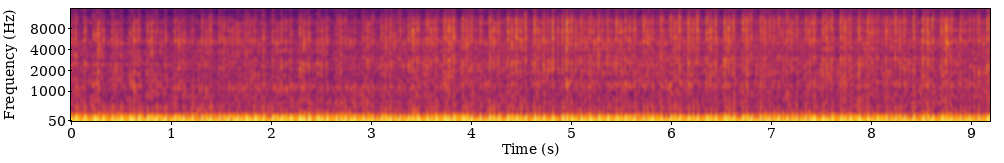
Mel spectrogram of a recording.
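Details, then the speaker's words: Harley-Davidson V-twin cold start after sitting several days, before breather install: deep loping beat about 220 pulses a minute, steady and even, no knocks or rattles; healthy idle. "I know this is a cold start. Bike's been setting up for several days because it's been raining so much."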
